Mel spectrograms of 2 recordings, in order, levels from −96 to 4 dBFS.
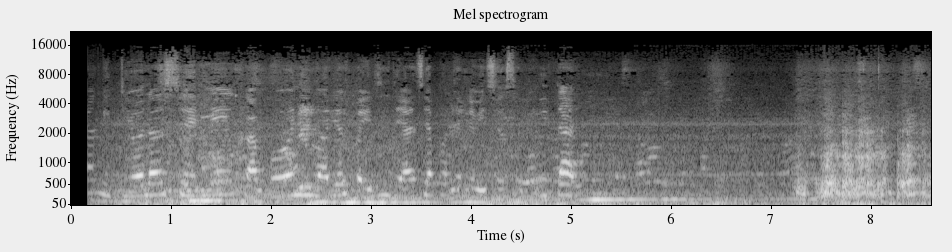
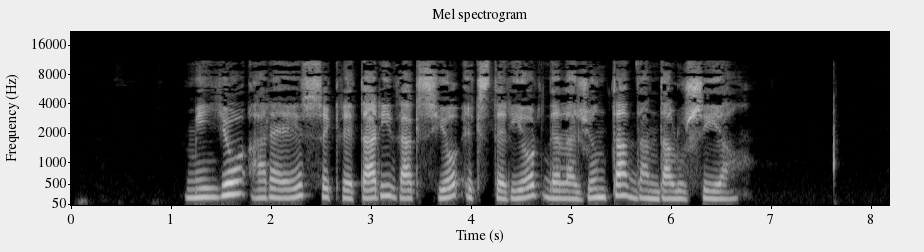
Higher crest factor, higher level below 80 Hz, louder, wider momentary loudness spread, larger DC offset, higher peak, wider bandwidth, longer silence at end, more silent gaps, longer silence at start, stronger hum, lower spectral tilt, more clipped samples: second, 14 dB vs 22 dB; first, -24 dBFS vs -68 dBFS; first, -15 LUFS vs -23 LUFS; first, 15 LU vs 10 LU; neither; about the same, -2 dBFS vs -4 dBFS; first, 14 kHz vs 11.5 kHz; second, 0 s vs 1.55 s; neither; second, 0.15 s vs 1.15 s; neither; first, -6 dB/octave vs -2.5 dB/octave; neither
